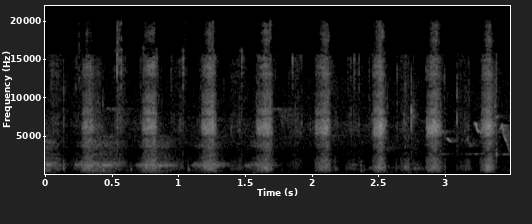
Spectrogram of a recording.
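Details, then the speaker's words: Old AC compressor removed from a 2015 Toyota Highlander, seven-groove pulley, shaft turned by hand beside the new one. Dry scraping rasp about twice a second; rotation feels rough and worn inside, cause suspected, not confirmed. "Yeah, this doesn't sound doesn't sound good."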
